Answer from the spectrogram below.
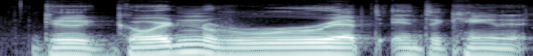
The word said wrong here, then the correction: Kynan: And it is weird. – Kynan. – I mean, it's Kynan.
